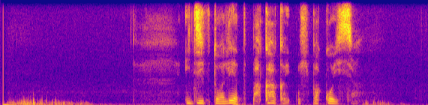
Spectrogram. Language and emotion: Russian, angry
